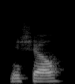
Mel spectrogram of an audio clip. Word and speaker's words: Michel: It's Michelle, so without the L and the E at the back, but still you pronounce it the same way. It's the French Michelle. A lot of people say Michael, but it doesn't matter.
